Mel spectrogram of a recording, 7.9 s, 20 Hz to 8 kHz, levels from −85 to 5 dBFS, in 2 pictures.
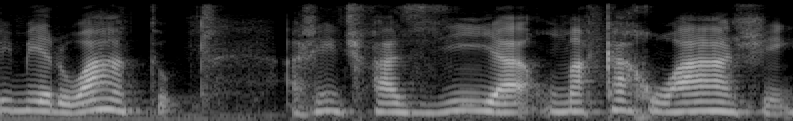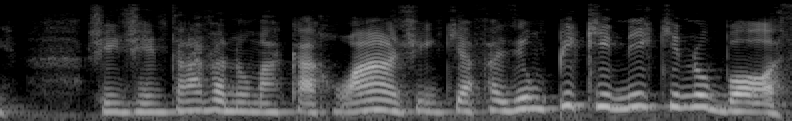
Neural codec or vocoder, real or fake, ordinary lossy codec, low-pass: none; real; Opus, 64 kbps; 7.2 kHz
